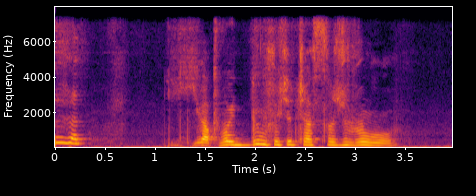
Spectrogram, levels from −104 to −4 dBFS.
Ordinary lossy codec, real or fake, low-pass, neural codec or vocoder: none; fake; 7.2 kHz; codec, 16 kHz in and 24 kHz out, 1.1 kbps, FireRedTTS-2 codec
